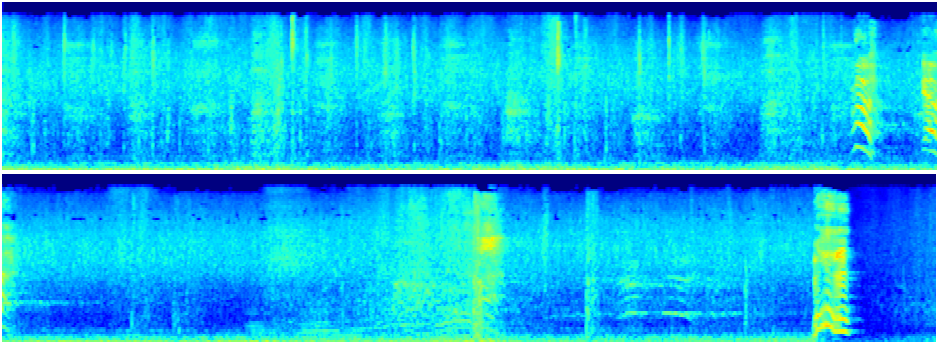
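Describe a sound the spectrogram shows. Footsteps run quickly on hard concrete.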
